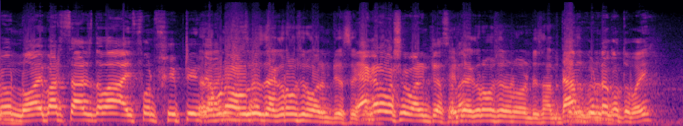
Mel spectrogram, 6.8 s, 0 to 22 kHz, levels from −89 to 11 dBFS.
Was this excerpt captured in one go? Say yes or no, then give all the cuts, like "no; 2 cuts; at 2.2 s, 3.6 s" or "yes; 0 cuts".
yes; 0 cuts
